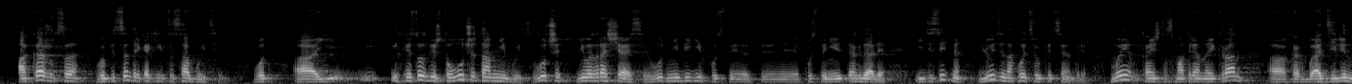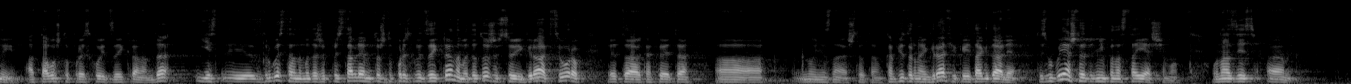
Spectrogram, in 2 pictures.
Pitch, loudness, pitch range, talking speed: 140 Hz, -29 LUFS, 130-160 Hz, 195 wpm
